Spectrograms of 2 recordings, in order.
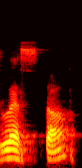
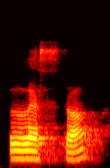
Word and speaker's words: Leicester: Pronunciation is Leicester, Leicester.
